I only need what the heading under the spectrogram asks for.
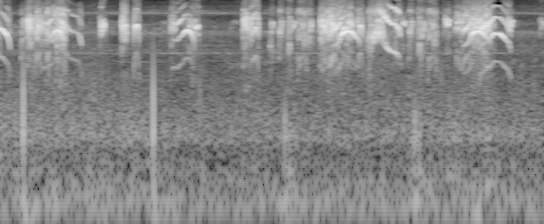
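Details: Colony of female crested jays calling to lure males, in heat; dense high-pitched chirps and downward-curving squeaky notes in rapid overlapping bursts, with brief gaps between groups.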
